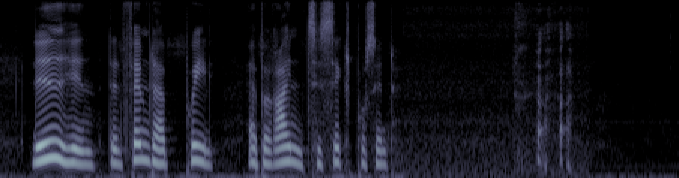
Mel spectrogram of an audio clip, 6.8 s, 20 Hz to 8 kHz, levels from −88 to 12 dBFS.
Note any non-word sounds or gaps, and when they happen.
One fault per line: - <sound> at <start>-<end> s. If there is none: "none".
- laugh at 5.1-5.7 s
